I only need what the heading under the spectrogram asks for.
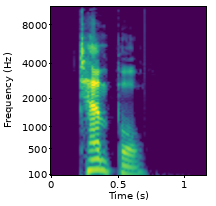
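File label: "temple", English word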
